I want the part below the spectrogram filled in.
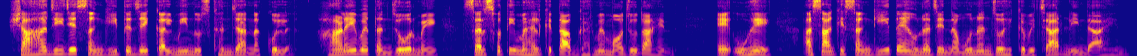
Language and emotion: Sindhi, neutral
